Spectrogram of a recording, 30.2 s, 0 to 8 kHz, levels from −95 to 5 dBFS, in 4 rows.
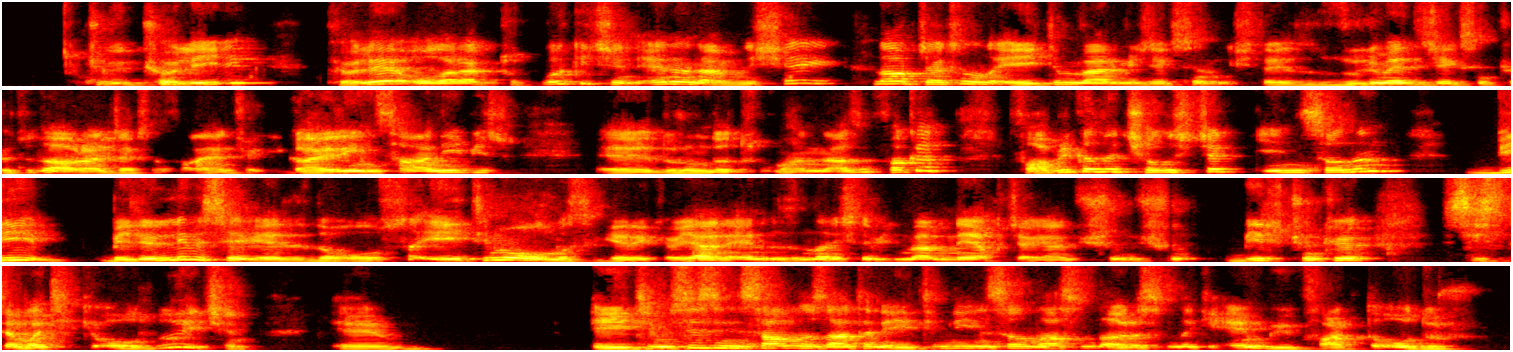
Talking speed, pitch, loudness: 135 wpm, 175 Hz, -18 LUFS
